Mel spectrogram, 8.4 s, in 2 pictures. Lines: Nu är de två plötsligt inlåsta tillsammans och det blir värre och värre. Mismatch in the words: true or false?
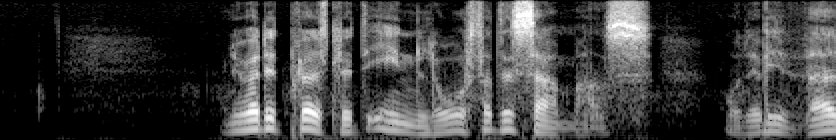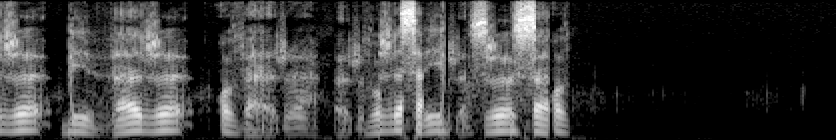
true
